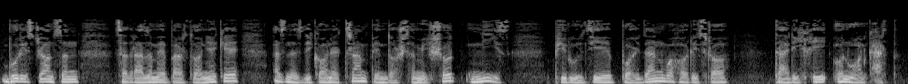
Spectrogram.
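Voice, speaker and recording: A man with an Afghan Dari accent reading a formal news report as correspondent, in a measured, even delivery. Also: lowish voice.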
